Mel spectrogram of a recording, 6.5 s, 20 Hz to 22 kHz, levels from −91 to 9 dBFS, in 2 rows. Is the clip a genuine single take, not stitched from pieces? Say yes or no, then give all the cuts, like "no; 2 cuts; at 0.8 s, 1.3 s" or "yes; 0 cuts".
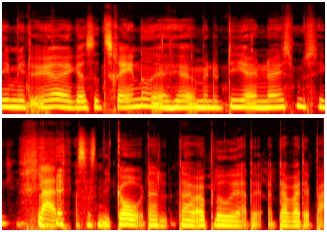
no; 1 cut; at 3.9 s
